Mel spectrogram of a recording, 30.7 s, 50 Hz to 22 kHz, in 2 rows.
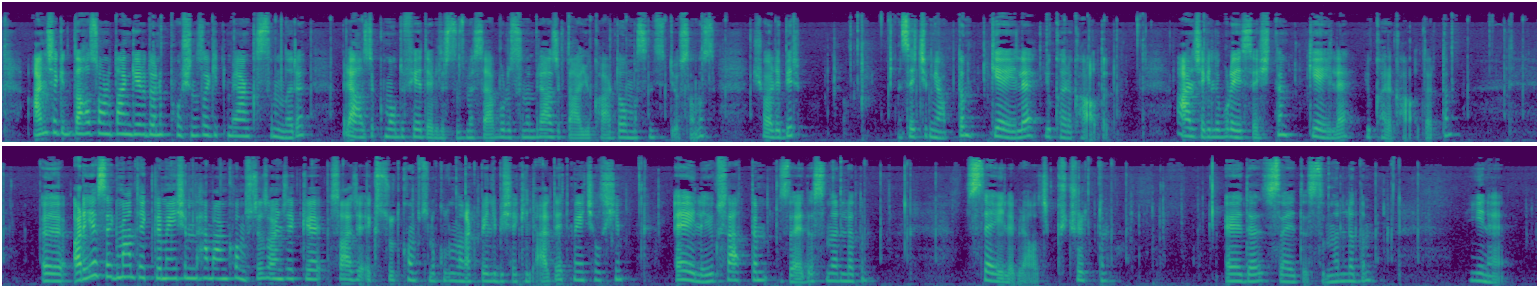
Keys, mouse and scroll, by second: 1.7 alt+click, 2.3 alt+middle click, 3.0-4.5 middle drag, 4.5 g, 6.1-7.2 shift+middle drag, 7.2 click, 7.5 middle click, 8.1 click, 8.7 alt+click, 9.1-9.8 middle drag, 9.8 g, 10.8-12.2 middle drag, 12.2 alt+click, 13.1 g, 14.9 middle click, 15.8 scroll down 1, 15.9-18.0 middle drag, 18.0 click, 18.4-18.7 scroll up 1, 18.7 shift+middle click, 19.4-20.1 scroll up 1, 20.1 alt+click, 20.7 scroll down 1, 21.0 shift+middle click, 21.5 e, 24.2-25.3 shift+middle drag, 25.3 s, 26.7 shift+middle click, 27.1 e, 29.2-30.7 shift+middle drag.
